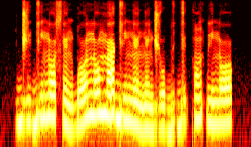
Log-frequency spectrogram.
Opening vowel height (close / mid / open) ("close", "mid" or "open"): close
